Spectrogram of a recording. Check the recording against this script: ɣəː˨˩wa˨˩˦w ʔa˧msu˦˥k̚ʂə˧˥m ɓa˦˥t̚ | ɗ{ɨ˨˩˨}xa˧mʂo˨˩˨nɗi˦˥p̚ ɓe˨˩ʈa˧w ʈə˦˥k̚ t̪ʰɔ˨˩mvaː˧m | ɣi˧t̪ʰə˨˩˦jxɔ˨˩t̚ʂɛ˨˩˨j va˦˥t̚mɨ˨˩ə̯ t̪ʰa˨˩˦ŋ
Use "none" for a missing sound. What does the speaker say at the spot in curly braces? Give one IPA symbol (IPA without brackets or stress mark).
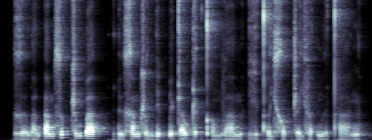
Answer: ɨ˨˩˨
